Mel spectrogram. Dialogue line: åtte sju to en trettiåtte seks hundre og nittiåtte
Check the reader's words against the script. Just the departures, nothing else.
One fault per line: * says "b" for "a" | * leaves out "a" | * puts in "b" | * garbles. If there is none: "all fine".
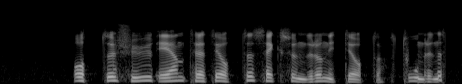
* leaves out "to"
* garbles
